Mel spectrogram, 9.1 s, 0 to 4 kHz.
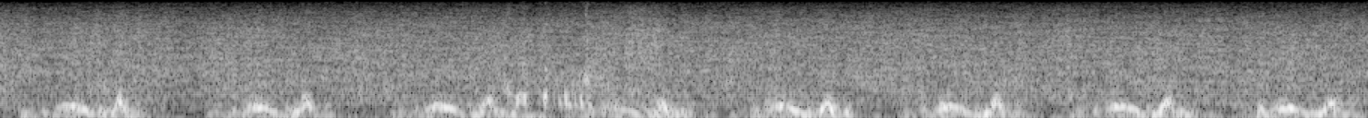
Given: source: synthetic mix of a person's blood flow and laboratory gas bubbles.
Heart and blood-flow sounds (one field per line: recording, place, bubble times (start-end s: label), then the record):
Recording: Doppler ultrasound of blood flow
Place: precordium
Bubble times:
3.34-3.54 s: bubbles
3.59-3.96 s: bubbles
From the record:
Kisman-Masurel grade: 213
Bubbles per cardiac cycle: several, 3 to 8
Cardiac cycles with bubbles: 1 to 10%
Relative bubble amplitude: loud (0.450 to 0.775)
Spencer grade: 1 (occasional bubble signal discernible with the cardiac motion signal, with majority of cardiac periods free of bubbles)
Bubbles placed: anywhere in the cardiac cycle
